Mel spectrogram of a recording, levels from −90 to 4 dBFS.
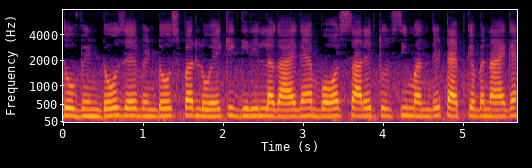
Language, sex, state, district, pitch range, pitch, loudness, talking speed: Hindi, female, Chhattisgarh, Raipur, 185-200 Hz, 195 Hz, -14 LUFS, 200 wpm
